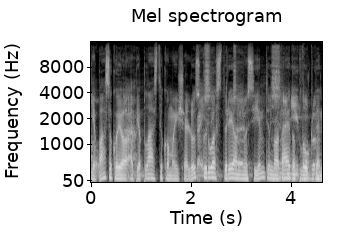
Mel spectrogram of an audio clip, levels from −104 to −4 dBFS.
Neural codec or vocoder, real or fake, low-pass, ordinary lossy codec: none; real; 14.4 kHz; Opus, 64 kbps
